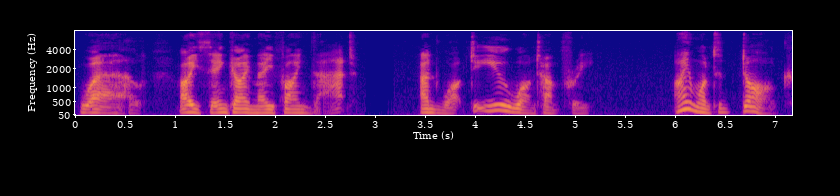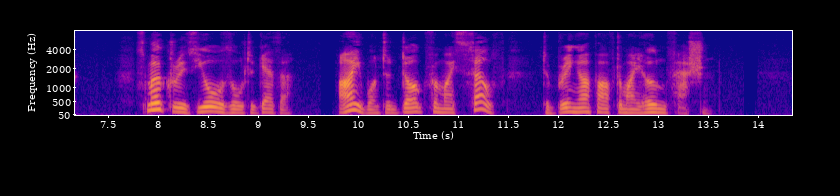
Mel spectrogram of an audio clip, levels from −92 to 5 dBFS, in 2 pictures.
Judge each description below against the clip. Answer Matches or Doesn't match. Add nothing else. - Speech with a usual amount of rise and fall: Matches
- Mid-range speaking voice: Doesn't match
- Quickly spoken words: Doesn't match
